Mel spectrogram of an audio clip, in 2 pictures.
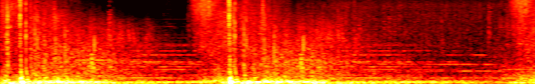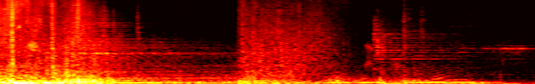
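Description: Confringo fire spells explode in Hogwarts Legacy, several loud booming blasts spaced a few seconds apart with crackling debris trailing off between them.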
